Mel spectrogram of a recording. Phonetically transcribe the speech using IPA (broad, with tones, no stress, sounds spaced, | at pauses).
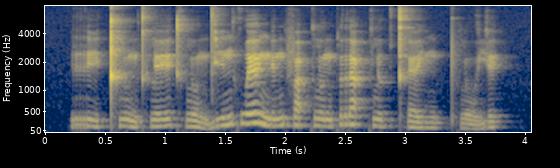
r iː˨˩ t̚ kʰ l u˨˩ n kʰ l eː˦˥ kʰ l o˨˩ n d iː˦˥ n k w ɛː˥˩ ŋ e˦˥ n f a˦˥ ʔ k l o˧ n p r a˥˩ ʔ k l ɯ˦˥ k̚ tʰ ɛː˧ j ŋ ɯ˨˩ k̚ pʰ l oː˩˦ j e˥˩ k̚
